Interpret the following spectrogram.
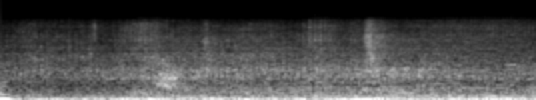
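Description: Engine of a white light box truck running close by, a steady low rumble, with street traffic around it and a short hiss a little before three seconds in.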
